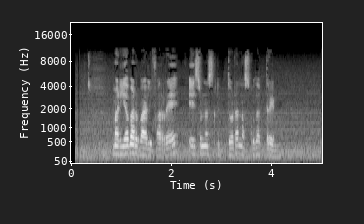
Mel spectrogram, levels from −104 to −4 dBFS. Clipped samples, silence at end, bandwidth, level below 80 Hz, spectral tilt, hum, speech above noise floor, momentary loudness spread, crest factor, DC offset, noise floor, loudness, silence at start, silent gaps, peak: under 0.1%; 0.05 s; 11.5 kHz; -64 dBFS; -3 dB/octave; none; 20 dB; 25 LU; 22 dB; under 0.1%; -44 dBFS; -24 LUFS; 0.1 s; none; -4 dBFS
